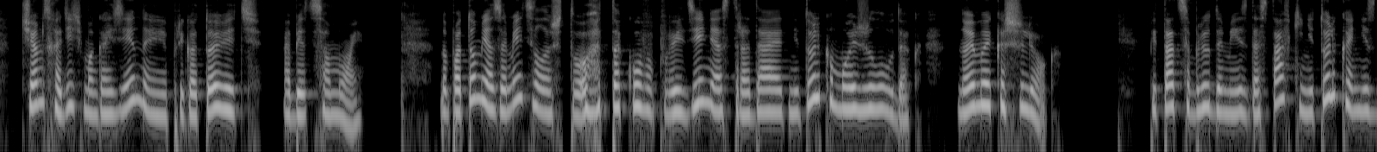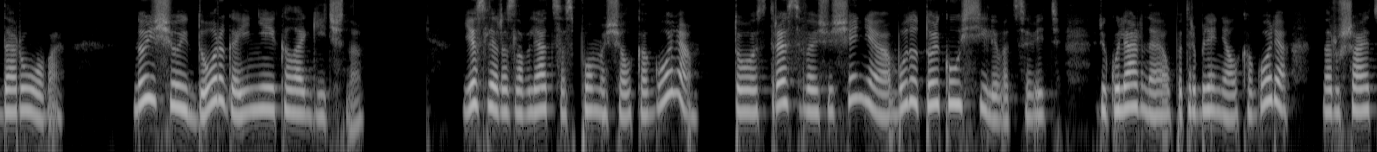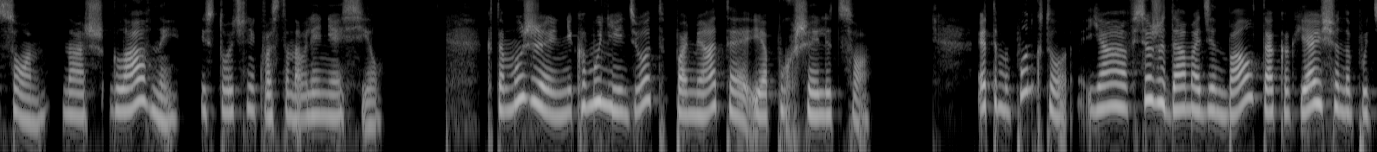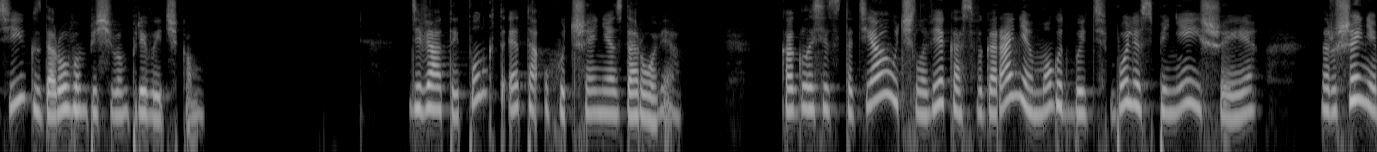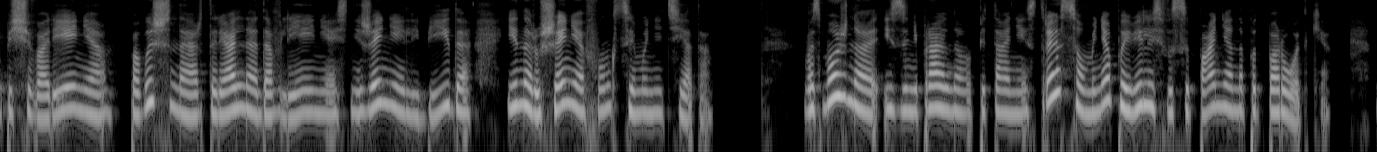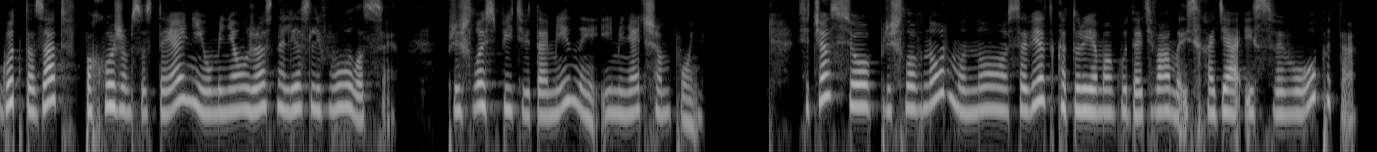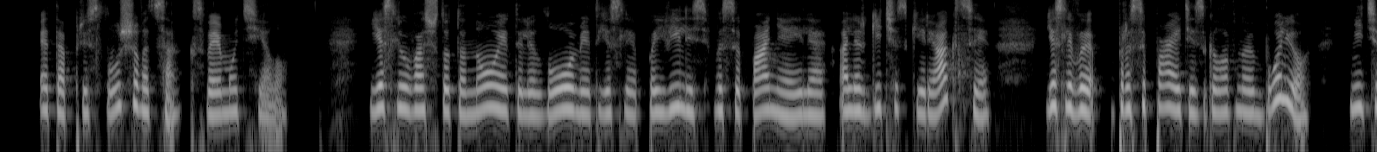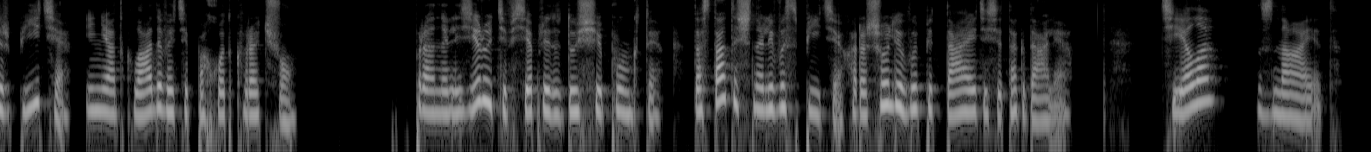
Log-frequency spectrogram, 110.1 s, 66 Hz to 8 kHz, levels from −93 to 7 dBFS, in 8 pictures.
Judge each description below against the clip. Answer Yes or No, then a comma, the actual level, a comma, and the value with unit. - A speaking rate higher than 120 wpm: No, average, 115 wpm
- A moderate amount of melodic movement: Yes, average, 3.3 semitones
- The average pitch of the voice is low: No, high, 240 Hz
